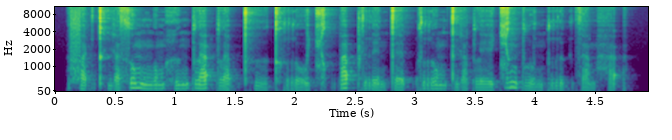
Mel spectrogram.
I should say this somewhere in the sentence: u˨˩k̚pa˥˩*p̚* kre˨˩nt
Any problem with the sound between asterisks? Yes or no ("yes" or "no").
no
